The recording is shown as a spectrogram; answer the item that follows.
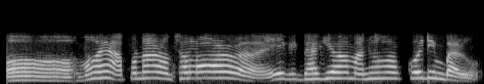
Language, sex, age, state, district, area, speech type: Assamese, female, 60+, Assam, Udalguri, rural, conversation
